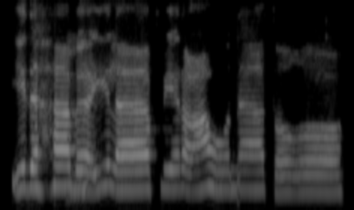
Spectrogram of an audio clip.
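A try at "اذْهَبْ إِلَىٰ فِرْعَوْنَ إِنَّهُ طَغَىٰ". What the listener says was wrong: Fir'auna innahunya hilang. Innahu tagha. Idhab ila fir'auna innahu tagha. Agak pelan-pelan dikit, sempurnakan tingkatan gunanya, sempurnakan sifatul hurufnya.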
